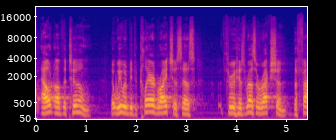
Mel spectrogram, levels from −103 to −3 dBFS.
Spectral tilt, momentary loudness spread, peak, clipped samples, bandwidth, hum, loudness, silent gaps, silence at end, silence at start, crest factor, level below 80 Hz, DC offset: -5.5 dB/octave; 11 LU; -8 dBFS; under 0.1%; 14.5 kHz; none; -26 LUFS; none; 0 s; 0 s; 18 dB; -68 dBFS; under 0.1%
